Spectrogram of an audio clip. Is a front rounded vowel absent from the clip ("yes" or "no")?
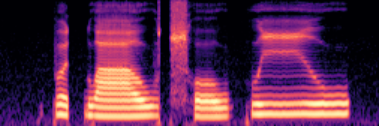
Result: yes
